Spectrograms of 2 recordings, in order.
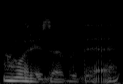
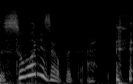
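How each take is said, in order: First: Low, soft mock musing; lower, hushed take on her catchphrase; imitating co-host's delivery. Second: Higher, upbeat show-title delivery; own catchphrase delivery. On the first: Host mimicking how co-host says the show's name, low and soft. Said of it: "you say it like that". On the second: Shown as a demonstration. Host showing how she says the show's name, higher and lighter. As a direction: pitch it up, lightly, like a show opener. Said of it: "And I say it like that".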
